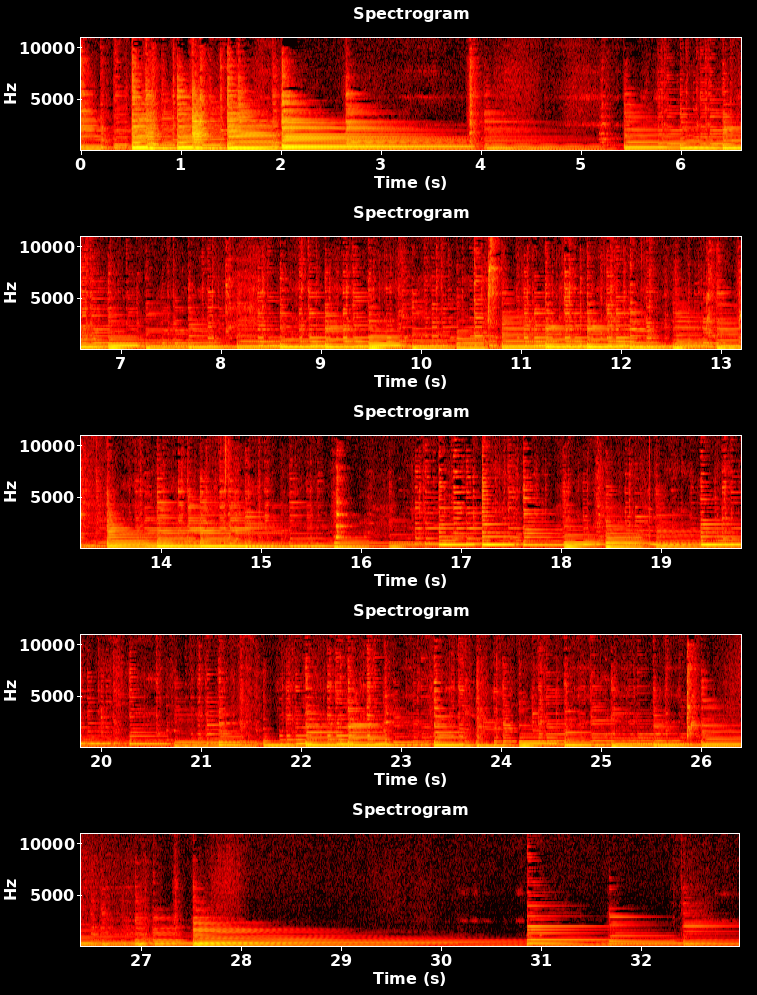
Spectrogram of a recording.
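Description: Solo classical guitar playing a contemporary guitar sonata: struck chords ring and die away over the first few seconds, then a busy line of plucked notes runs from about five seconds in, ending on a chord that fades near the end.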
